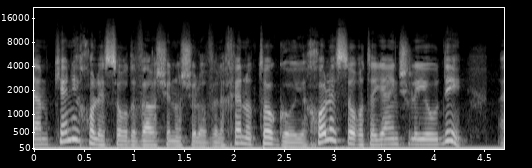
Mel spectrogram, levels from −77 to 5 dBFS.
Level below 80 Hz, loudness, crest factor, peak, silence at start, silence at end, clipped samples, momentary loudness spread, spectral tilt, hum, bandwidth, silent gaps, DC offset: -38 dBFS; -18 LUFS; 16 dB; 0 dBFS; 0 s; 0 s; under 0.1%; 6 LU; -4 dB/octave; none; 13.5 kHz; none; 10%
